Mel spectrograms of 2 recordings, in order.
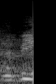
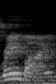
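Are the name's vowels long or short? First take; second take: short; long. First: The name lacks the long A and I. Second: The name has a long A and long I. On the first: The speaker calls it wrong. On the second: The speaker calls it right. "long A, long I"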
